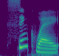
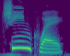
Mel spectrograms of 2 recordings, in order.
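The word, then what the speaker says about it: cinque: He'd said sinquay instead of chinq, the hard c sound instead of the soft.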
